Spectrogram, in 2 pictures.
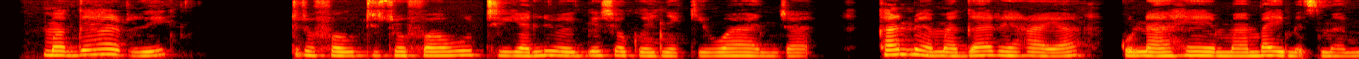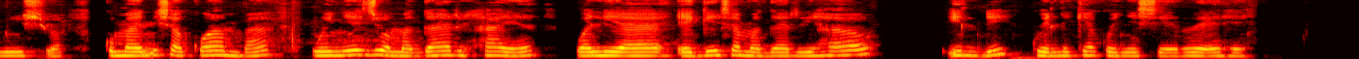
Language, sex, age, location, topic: Swahili, female, 18-24, Kisii, finance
